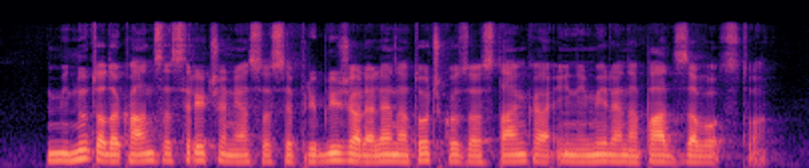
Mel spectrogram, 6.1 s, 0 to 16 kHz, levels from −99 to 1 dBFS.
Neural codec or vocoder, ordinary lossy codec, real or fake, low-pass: vocoder, 22.05 kHz, 80 mel bands, Vocos; none; fake; 9.9 kHz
